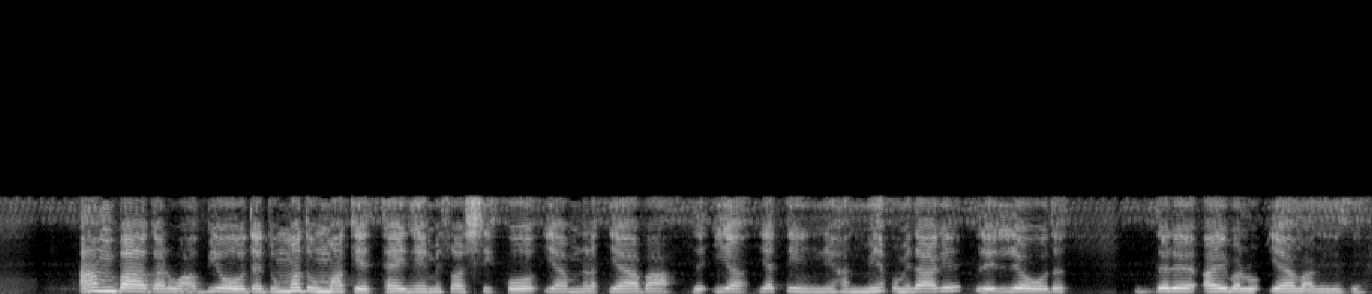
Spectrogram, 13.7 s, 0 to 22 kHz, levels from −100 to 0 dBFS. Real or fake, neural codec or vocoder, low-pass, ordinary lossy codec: fake; codec, 16 kHz, 0.4 kbps, LongCat-Audio-Codec; 7.2 kHz; MP3, 64 kbps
